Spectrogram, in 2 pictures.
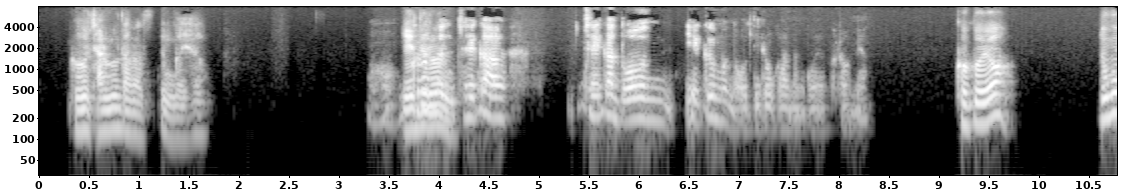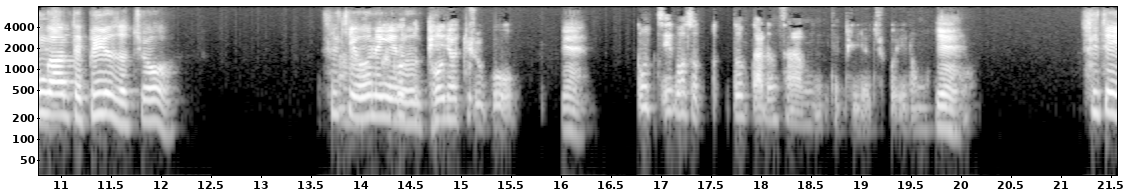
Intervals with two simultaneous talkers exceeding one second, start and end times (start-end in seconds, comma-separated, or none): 13.7-15.2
